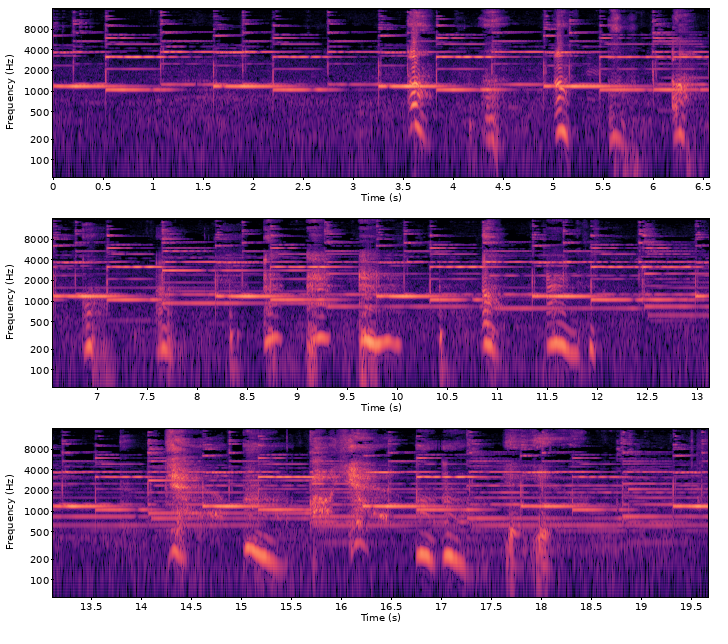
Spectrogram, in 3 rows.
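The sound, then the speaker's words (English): Thirty-six bells chime together in a continuous, ringing melody during a performance called the Dance of the 36 Bells, their tones overlapping and sustained throughout, with scattered vocal sounds underneath. “This is called the Dance of the 36 Bells.”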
